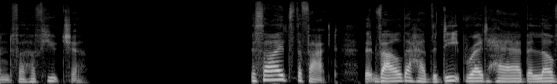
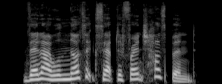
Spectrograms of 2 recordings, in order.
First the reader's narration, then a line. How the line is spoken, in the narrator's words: Valda asserted sharply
